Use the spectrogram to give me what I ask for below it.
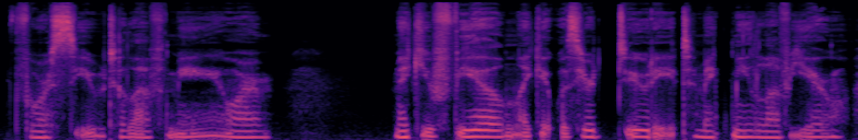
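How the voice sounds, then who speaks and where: In an intimate ASMR roleplay, a woman plays a courteous, melancholy vampire on a date, speaking softly and formally in a tender, wistful manner. Her full character voice is breathy, whispery and fairly low, captured at studio quality with no echo.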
